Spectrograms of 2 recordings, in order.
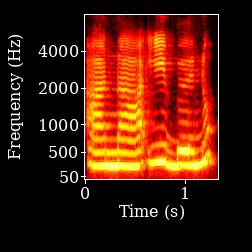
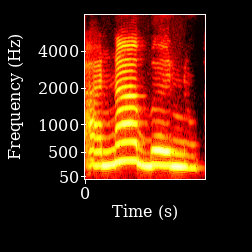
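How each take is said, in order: First: The i vowel is pronounced at the start of ibnu. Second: The i vowel is dropped, linking ana into bnu. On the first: The speaker calls it wrong. "Kita tidak mengatakan ana ibnu" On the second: The speaker calls it right. "Jadi kita baca ana benu"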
